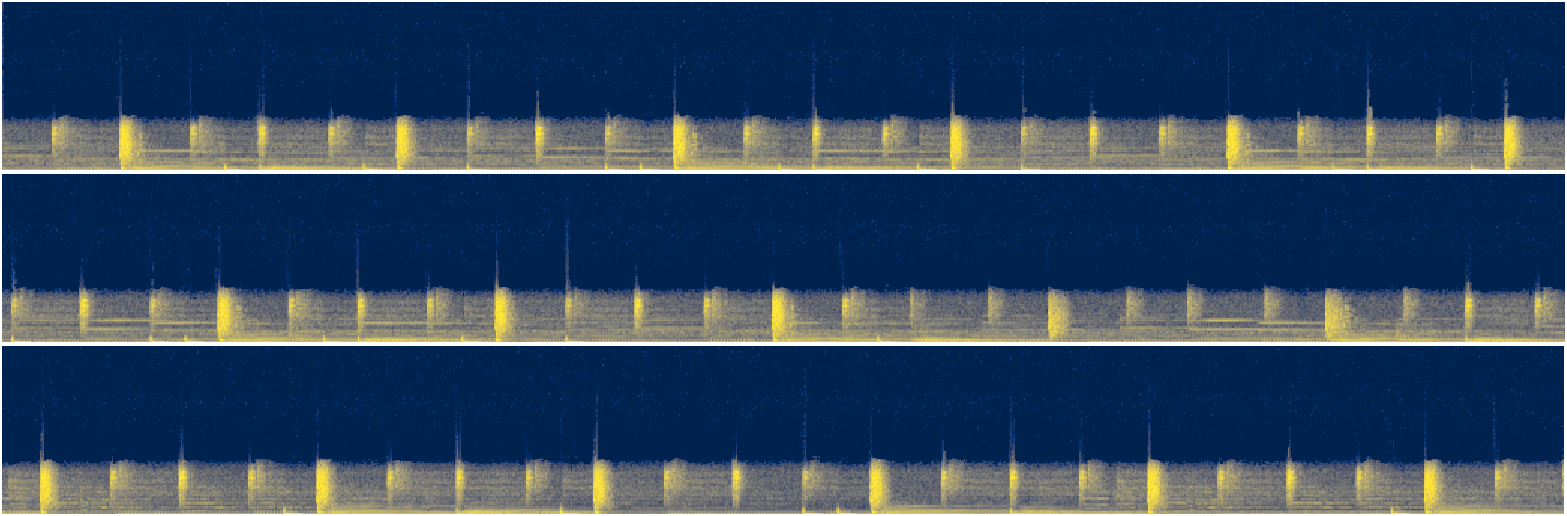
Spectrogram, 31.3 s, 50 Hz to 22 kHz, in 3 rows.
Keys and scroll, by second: 24.9-26.3 typing, 28.2-30.5 typing.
